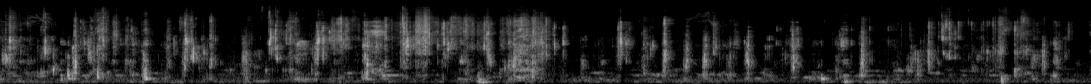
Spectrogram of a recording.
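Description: Close-miked chewing of a tikka wrap, with wet, irregular mouth-smacking clicks, then a fresh bite into the wrap near the end.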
